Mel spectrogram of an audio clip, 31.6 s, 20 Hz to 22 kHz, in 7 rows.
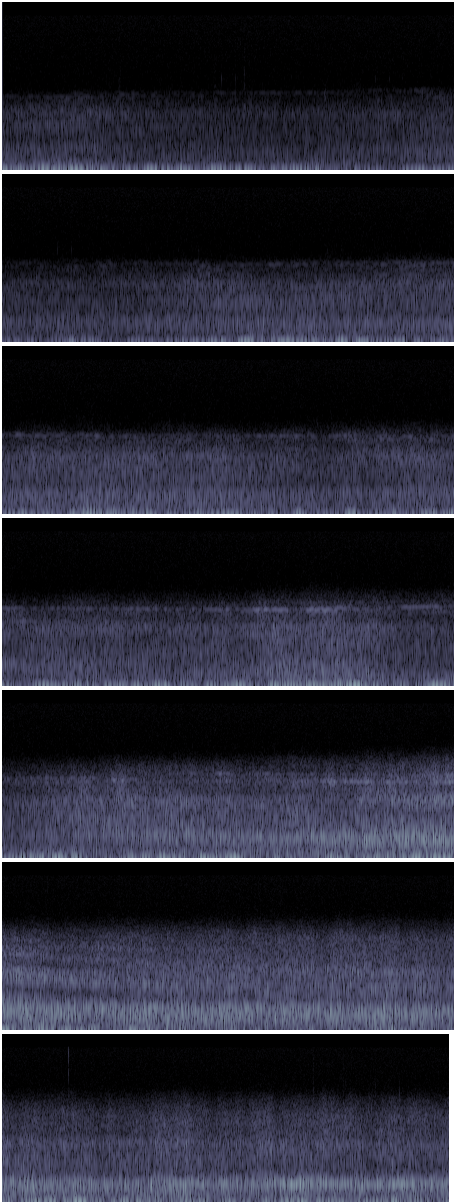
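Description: Boeing 787-8 Dreamliner on final approach, its twin turbofan engines growing steadily louder as it comes nearer, with a thin high whine over the jet noise.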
